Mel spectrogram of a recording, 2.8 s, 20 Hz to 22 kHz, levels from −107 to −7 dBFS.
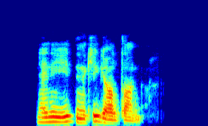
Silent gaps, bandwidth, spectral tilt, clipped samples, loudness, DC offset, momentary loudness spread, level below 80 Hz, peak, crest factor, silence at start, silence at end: none; 6.6 kHz; -7 dB/octave; under 0.1%; -25 LUFS; under 0.1%; 11 LU; -66 dBFS; -8 dBFS; 18 dB; 0.5 s; 0.9 s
